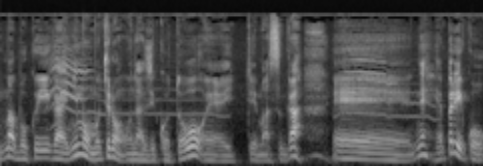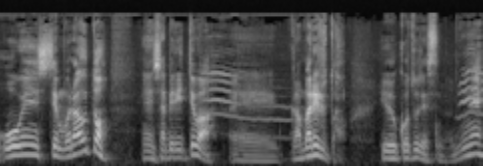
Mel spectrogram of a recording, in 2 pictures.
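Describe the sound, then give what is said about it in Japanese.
A cat meows repeatedly close by, drawn-out rising and falling cries mixed in with a man talking steadily throughout. “なんか隣でずっと猫が鳴いていますけども。”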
